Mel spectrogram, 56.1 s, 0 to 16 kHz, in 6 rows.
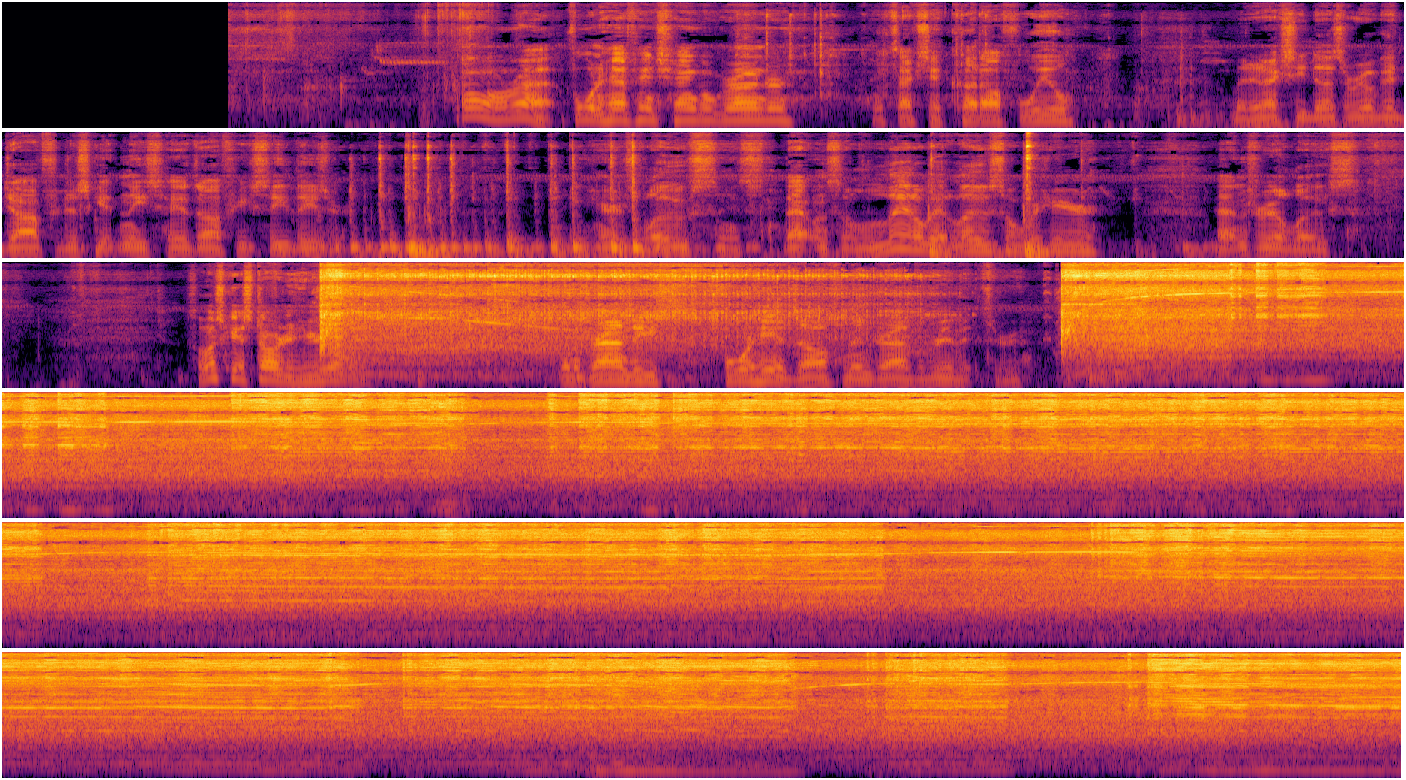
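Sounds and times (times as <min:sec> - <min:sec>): angle grinder grinding metal: 0:20.0 - 0:56.0.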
